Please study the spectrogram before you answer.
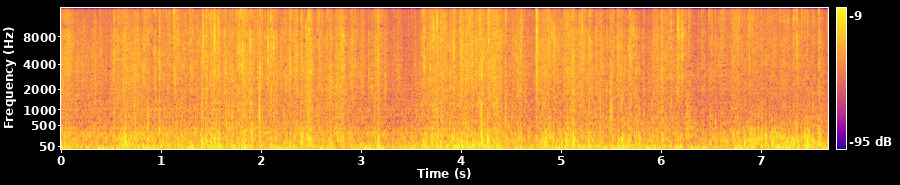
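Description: Fingers rub and scratch the small plastic leaves of a round artificial topiary ball held in one hand close to the mic. The result is a continuous, quiet, bright crinkling and rustling with crisp scratchy ticks, plus a soft low rumble from the handling.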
